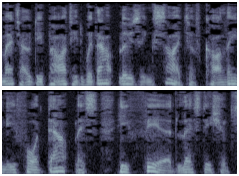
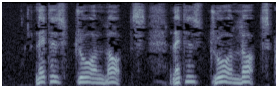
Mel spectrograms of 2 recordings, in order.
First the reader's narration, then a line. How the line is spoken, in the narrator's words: cried all the brigands when they saw the chief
